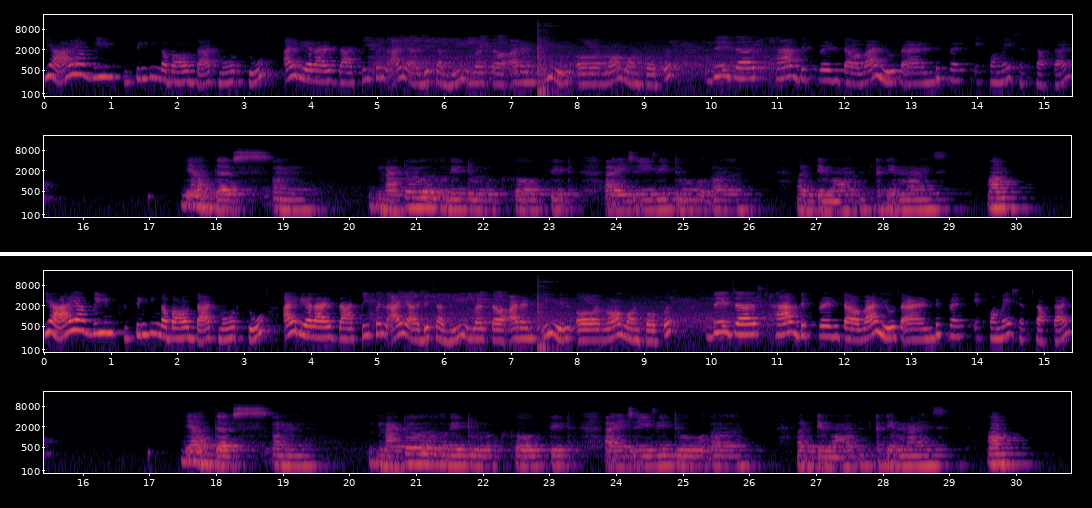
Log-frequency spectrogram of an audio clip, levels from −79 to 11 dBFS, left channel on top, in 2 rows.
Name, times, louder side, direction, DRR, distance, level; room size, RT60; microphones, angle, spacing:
voice 1, 0.0-3.3 3.6-9.5 9.9-15.4, right 8 dB, 50° right, 0.3 m, -33 dB
sound 1, 4.8-11.1, right 1 dB, 70° right, 3.9 m, -48 dB
sound 2, 6.4-9.5 10.0-10.7 11.1-11.5, equal, 10° right, 1.5 m, -52 dB
voice 2, 17.5-19.5 20.3-25.9 26.4-28.9 29.6-29.7, right 1 dB, 35° right, 3.2 m, -38 dB
15.0 x 7.8 x 3.0 m
head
